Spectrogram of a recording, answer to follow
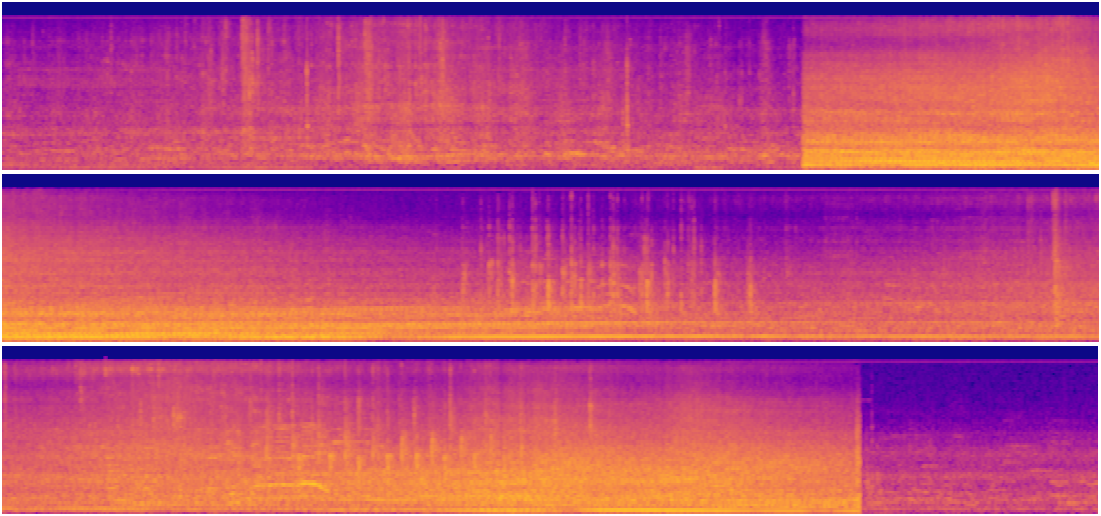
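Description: Faint outdoor ambience, then, starting suddenly about eight seconds in, a motor vehicle's engine running loud and steady close by as the race passes, its low hum dropping in pitch near the end. Voices are mixed in.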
